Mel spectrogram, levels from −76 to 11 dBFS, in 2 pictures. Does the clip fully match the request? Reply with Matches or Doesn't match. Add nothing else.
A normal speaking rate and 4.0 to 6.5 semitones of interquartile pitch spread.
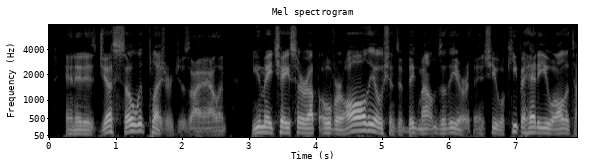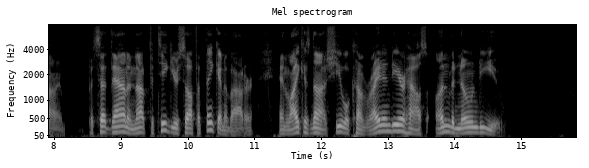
Doesn't match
